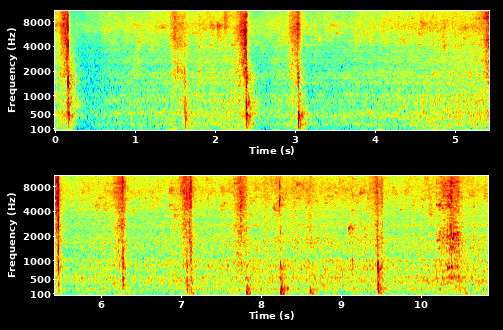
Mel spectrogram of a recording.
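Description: Cleaver chopping eggplant on a plastic cutting board: about a dozen sharp knocks of the blade hitting the board, spaced unevenly at roughly one a second.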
